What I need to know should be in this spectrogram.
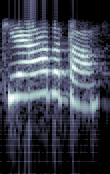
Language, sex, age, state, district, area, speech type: Hindi, female, 60+, Uttar Pradesh, Pratapgarh, rural, conversation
